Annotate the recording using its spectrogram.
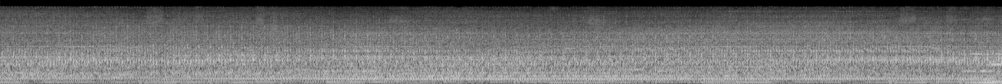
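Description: Volkswagen Tiguan's TSI turbocharged four-cylinder petrol engine idling steadily, heard close up under the open hood.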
